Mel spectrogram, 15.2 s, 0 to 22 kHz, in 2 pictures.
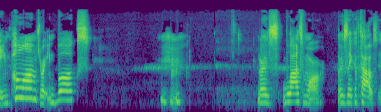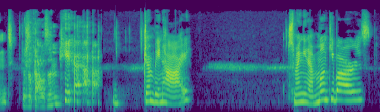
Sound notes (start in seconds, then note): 8.1 laughs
